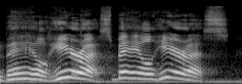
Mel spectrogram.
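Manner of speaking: loud, slow, pleading cry to an idol; crying out to Baal. Retold or imitated. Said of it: "crying out to him the way the prophets of Baal".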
